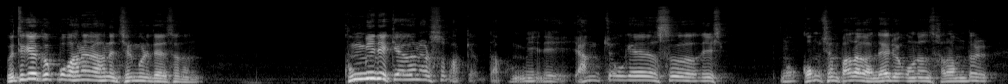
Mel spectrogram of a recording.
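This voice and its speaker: A man's voice: high voice, animated, normal speed, darkish tone. An older man giving a political commentary monologue, emphatic and repeating key phrases, asking rhetorical questions.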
